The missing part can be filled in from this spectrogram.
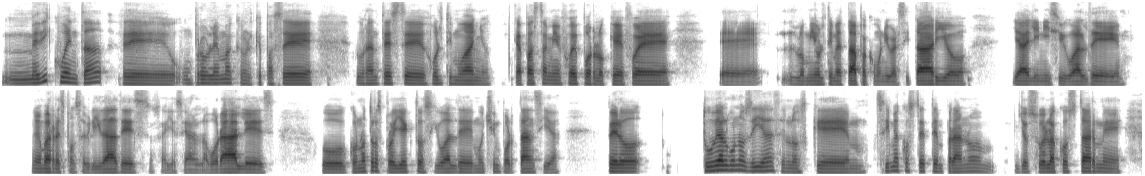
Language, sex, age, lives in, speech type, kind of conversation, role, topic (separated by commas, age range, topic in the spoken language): Spanish, male, 20-24, Mexico, conversation, advice, user, ¿Cómo puedo despertarme con más energía cada mañana?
